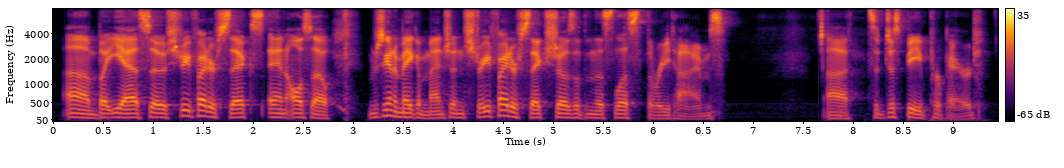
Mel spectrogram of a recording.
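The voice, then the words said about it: Loud, boisterous speaking voice. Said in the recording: “Why are you yelling? ... You're a little loud. ... You're like super loud. ... you just have a boisterous voice.”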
